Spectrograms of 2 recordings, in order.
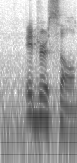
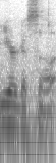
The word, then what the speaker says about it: Yggdrasil: Yggdrasil, not Yggdrasil. I keep wanting to pronounce the O.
